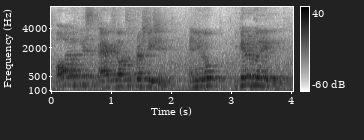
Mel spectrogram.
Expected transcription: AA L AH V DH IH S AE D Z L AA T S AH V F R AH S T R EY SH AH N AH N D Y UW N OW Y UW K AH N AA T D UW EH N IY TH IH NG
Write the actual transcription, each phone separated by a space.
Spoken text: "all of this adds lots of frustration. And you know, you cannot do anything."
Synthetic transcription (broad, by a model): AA L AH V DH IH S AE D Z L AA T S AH F R AH S T R EY SH AH N AH N D Y UW N OW Y UW K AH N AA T D UW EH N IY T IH NG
